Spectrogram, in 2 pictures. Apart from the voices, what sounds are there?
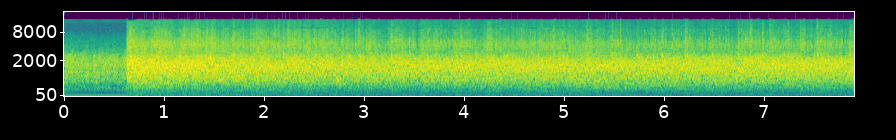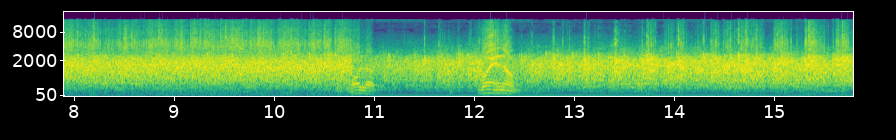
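audience applause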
